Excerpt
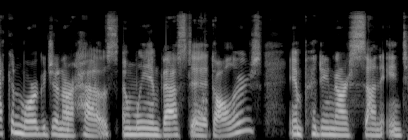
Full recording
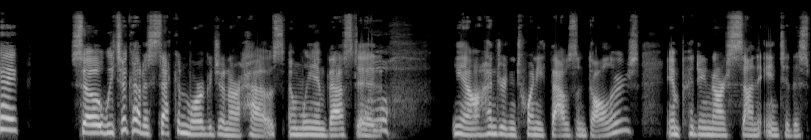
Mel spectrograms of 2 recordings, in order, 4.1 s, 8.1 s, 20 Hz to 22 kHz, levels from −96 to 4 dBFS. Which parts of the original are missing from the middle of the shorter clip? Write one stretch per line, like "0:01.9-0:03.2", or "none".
0:03.8-0:05.9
